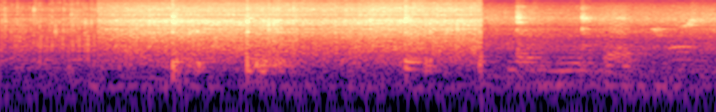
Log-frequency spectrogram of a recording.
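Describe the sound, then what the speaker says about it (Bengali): Chopped tomato hits hot oil with fried onion and ginger-garlic paste, giving a loud, even sizzle and spoon scraping. The sizzle drops suddenly near the end and leaves a quieter crackle with a few clinks. "এবার দিচ্ছি টমেটো কুচি,"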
